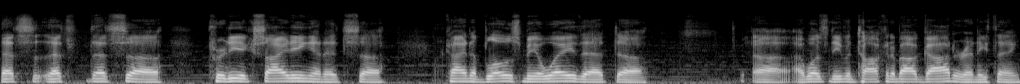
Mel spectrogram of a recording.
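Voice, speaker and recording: A man talks at a medium pitch with a monotone, flat intonation. His loudness stays very even while music plays in the background. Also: fairly slow pace. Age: 70s. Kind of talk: casual interview answer.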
